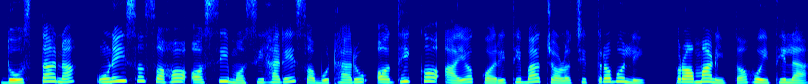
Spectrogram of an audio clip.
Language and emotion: Odia, neutral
